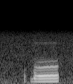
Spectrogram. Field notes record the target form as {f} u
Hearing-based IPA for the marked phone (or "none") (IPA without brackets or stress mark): ɓ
